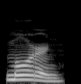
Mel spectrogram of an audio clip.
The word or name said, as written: mourne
